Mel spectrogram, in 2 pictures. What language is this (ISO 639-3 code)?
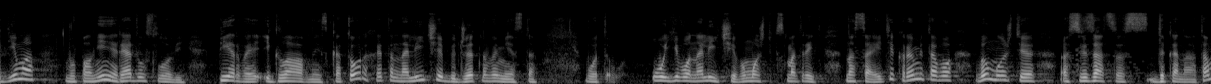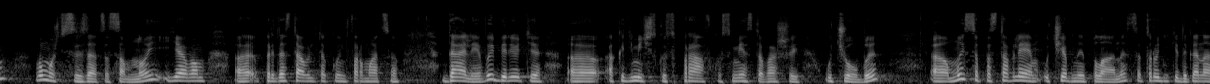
rus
